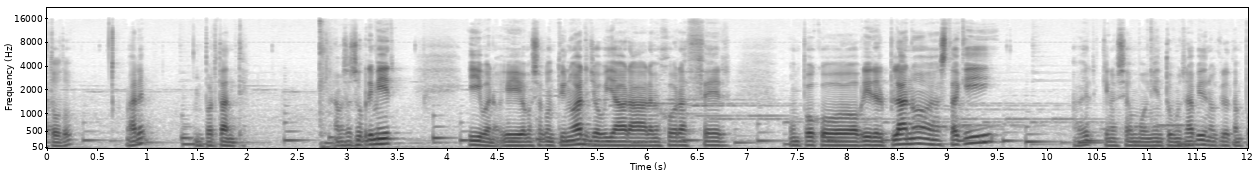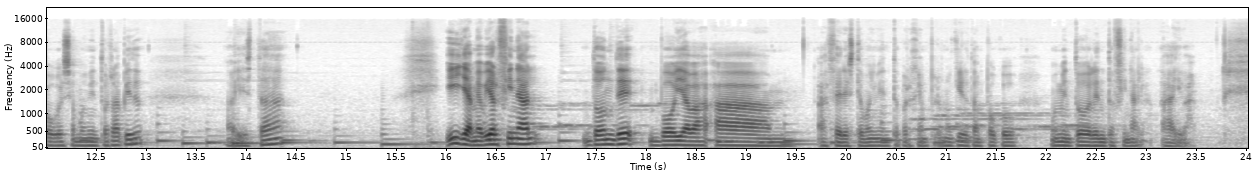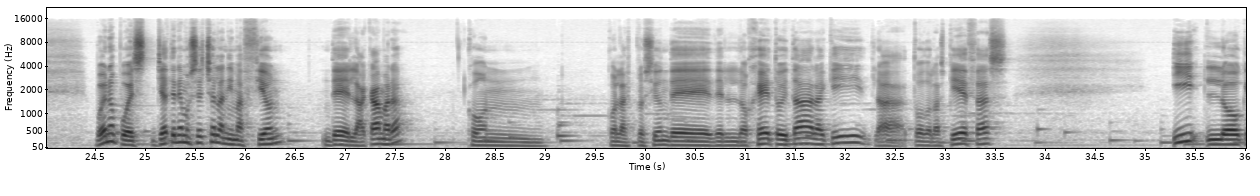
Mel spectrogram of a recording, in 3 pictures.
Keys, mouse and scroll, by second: 1.9 right click, 2.7 Delete, 3.8 click, 7.0-7.6 scroll down 2, 7.5 middle click, 9.6 click, 11.0 space, 15.7 space, 16.3 click, 21.2 click, 25.2 space, 35.4 space.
